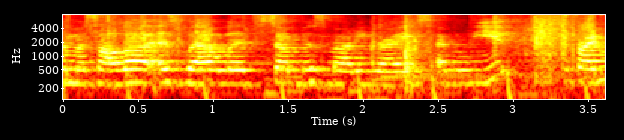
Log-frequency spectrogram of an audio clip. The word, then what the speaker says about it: basmati: butter chicken with um jasmati rice I think I'm sorry if I mispronounced anything I think it's Basmati yeah basmati rice and then we also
